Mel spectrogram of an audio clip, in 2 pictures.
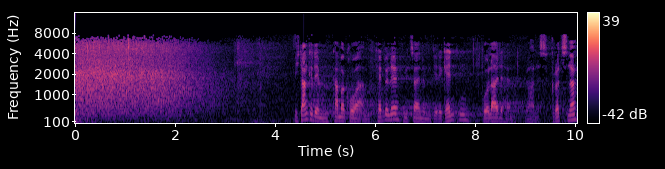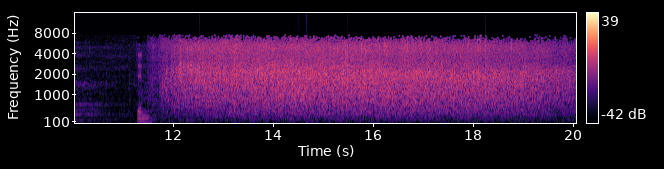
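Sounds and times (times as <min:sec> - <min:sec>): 
applause for a chamber choir, organist and instrumentalists after a church concert: 0:00.0 - 0:02.9, 0:11.6 - 0:20.0
speech: 0:04.4 - 0:10.4, 0:11.2 - 0:11.9.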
